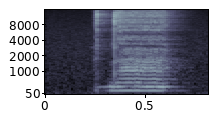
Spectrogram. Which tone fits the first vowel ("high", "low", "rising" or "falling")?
high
